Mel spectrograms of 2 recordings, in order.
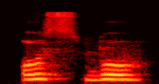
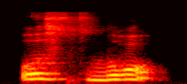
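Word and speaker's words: أسبوع: हफ्ते को कहते हैं उस उसबु। ठीक है सर। मैं उसबु। सोच रहा हूँ, सोच रहा हूँ। जरा बताओ, हिरा बताओ, सर हिरा बताओ क्या है। अम, उसबु, उसबु आखिर में आइन आता है ना।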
